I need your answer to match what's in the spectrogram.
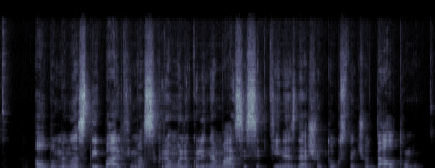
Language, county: Lithuanian, Kaunas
